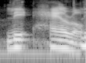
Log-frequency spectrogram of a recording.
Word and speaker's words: ligero: Liguero, meaning lightweight, is pronounced more like Ligero. – Ligero. – Ligero in Spanish.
